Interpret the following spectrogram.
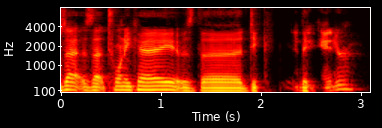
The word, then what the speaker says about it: Decatur: How'd you pronounce the place where it was at? Is that 20K? It was the Decatur. Decatur, yeah, the Decatur Deathmatch, CEDH.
